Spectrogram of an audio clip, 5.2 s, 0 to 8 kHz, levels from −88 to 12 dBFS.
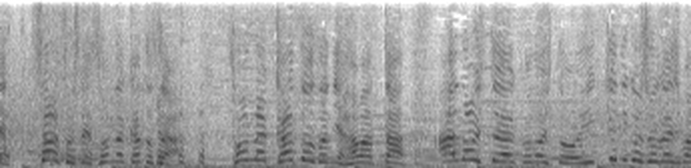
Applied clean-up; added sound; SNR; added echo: none; Ocean; 17 dB; none.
